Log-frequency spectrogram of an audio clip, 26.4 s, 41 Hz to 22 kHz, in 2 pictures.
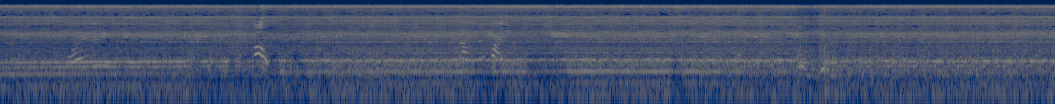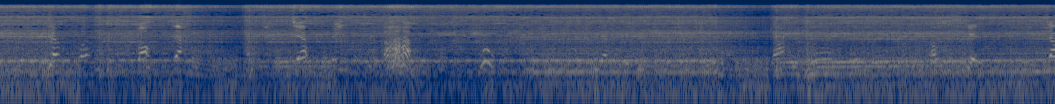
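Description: Motor of a small ride-on vehicle running with a steady hum whose pitch steps up and down as the speed changes, with occasional clicks and knocks, one louder about 18 seconds in.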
